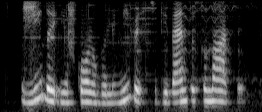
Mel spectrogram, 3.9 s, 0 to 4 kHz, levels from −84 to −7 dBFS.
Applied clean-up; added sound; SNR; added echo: neural separator model SepFormer DNS4.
